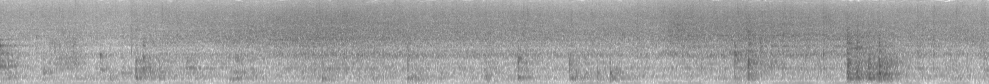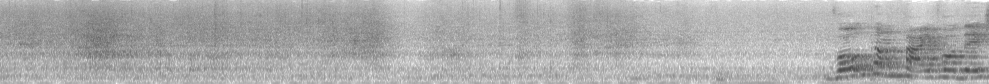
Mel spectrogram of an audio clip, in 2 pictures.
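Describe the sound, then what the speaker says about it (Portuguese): Tomato and bell pepper dropped into a hot frying pan and stirred, a steady close sizzle with scraping and shuffling of the utensil, and a voice briefly speaking near the end. "Vou colocar o tomate e o pimentão."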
